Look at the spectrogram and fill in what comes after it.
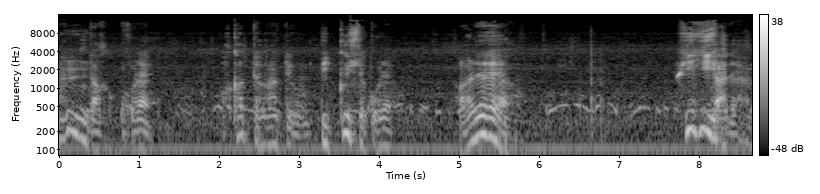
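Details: Adult man with aphasia and hemiplegia following a brain hemorrhage, with paralysis; real patient speaking spontaneously; aphasia.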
